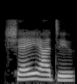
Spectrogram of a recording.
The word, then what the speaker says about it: Cerrado: The Cerrado, Portuguese pronunciation, Cheiado, Cerrado, is a vast tropical savanna ecoregion of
